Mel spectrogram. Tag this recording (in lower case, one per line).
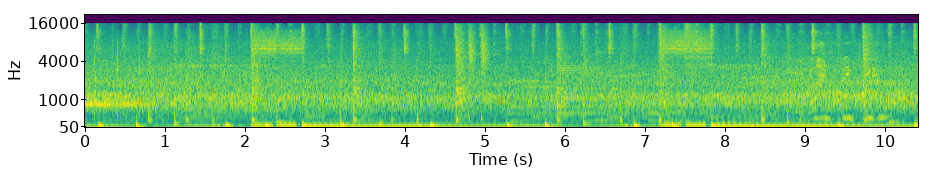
rapping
